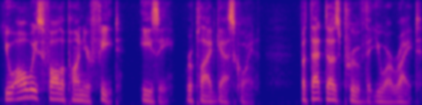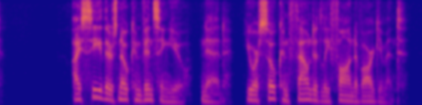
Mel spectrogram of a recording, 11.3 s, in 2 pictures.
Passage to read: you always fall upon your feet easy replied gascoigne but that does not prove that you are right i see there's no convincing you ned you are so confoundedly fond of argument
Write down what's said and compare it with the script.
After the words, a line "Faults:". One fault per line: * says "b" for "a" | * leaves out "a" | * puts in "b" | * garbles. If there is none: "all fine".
you always fall upon your feet easy replied gascoigne but that does prove that you are right i see there's no convincing you ned you are so confoundedly fond of argument
Faults:
* leaves out "not"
